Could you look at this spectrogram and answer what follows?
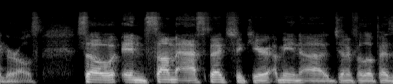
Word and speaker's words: Shakira: Shakur or Jennifer Lopez? Shakira or Jennifer Lopez. Okay, let me say it correctly. Shakira.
